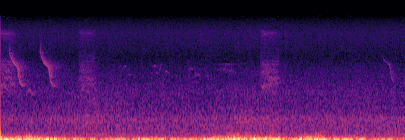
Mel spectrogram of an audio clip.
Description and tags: this is a live mic recording in the backyard of my house
ambient, birds, mic, nature, recording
